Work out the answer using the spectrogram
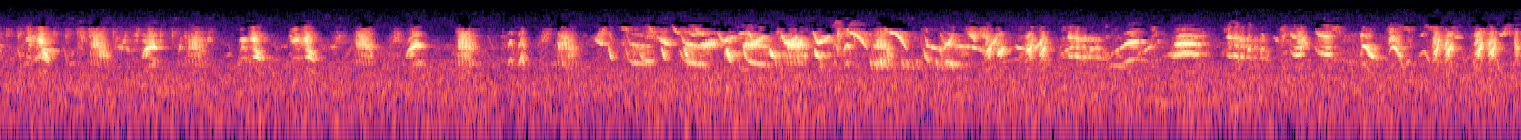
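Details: Eurasian reed warbler singing in the Eifel, rhythmic harsh chirps repeated in pairs and triplets, breaking midway into a fast tangled scratchy flurry before returning to evenly spaced notes.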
